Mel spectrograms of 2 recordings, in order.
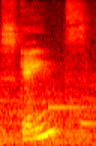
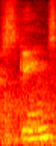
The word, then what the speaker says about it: skeins: And so the first step that we're gonna do is I need to wind all of these into skeins, or skeins, depending on how you pronounce it.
